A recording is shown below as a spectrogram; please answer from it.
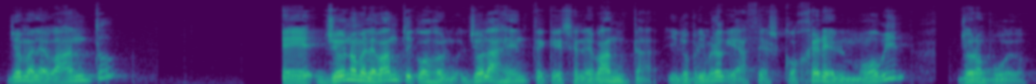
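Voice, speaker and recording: Young Spanish streamer, casual chat, animated, repeats himself, mid pitch. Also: male voice, moderate pace, husky. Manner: animated, repetitive, restarts often. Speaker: streamer and podcast co-host.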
